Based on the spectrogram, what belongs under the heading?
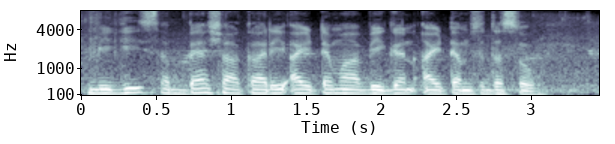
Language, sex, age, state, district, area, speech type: Dogri, male, 18-30, Jammu and Kashmir, Kathua, rural, read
